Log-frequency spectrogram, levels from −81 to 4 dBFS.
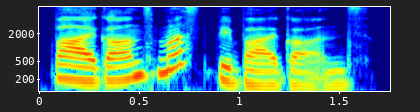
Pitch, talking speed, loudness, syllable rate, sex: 200 Hz, 135 wpm, -17 LUFS, 5.1 syllables/s, female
